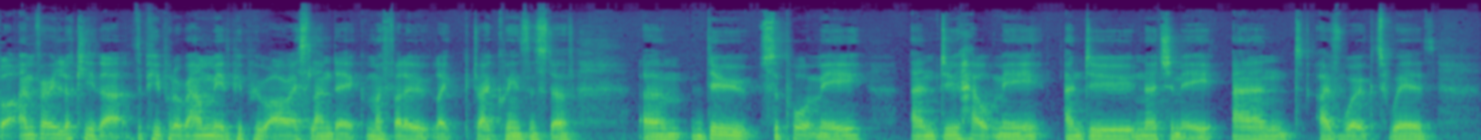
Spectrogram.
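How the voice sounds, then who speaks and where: Over audible room echo, a man with a British accent speaks at a fairly slow pace in a very deep, low voice, with fairly even intonation and very even loudness. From United Kingdom. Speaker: drag queen. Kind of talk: podcast interview. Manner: casual, many fillers like 'like'.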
